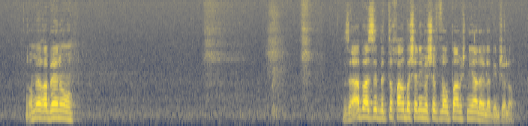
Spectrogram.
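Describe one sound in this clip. A middle-aged man speaks calmly and with expression into a microphone, pausing between phrases.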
